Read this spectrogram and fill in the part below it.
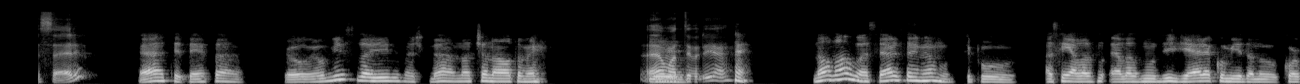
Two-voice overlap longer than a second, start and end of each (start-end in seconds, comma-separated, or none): none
